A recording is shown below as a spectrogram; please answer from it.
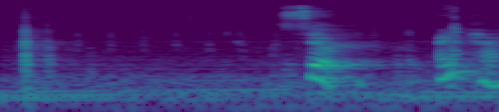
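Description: A single small tap just after the start, then a short wordless vocal sound about a second and a half in.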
